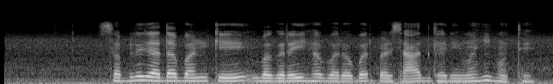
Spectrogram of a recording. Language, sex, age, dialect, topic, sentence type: Chhattisgarhi, male, 25-30, Western/Budati/Khatahi, agriculture, statement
